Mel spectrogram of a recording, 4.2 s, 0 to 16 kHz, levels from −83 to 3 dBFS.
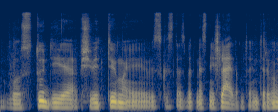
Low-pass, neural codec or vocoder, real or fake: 10.8 kHz; none; real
